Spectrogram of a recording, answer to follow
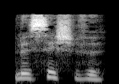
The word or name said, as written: Le seche-cheveux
